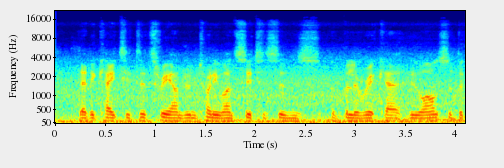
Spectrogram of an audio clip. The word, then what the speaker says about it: Billerica: Essex where we live I don't say Bila apparently it's called bica bica they've changed the sort of pronunciation bilica so we're just going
